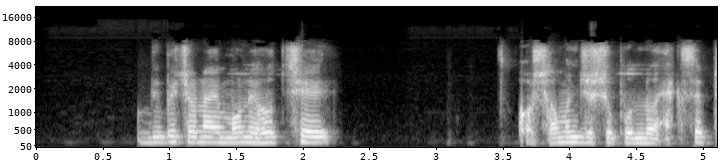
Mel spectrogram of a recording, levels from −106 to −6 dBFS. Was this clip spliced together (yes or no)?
no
